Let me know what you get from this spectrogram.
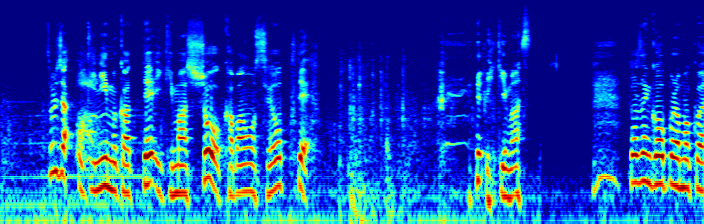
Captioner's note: haha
